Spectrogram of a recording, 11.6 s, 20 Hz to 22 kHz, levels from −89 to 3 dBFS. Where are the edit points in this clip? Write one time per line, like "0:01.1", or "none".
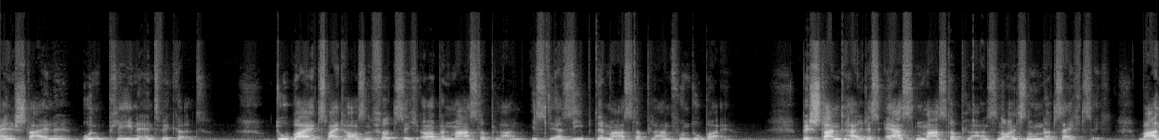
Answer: none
